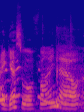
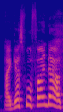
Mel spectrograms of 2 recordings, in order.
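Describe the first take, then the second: First: Laughing imitation. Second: High mocking voice; mock her in a high voice; mocking [name] voice. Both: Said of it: "[name] is just mocking her".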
